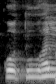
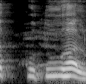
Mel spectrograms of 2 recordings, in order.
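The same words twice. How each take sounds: First: कौतूहल said ko-too-hal; wrong first vowel. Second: कुतूहल said ku-too-hal; correct first vowel. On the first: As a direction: open कौतूहल with an "o" sound. (गलत उच्चारण, कौतूहल को "कोतूहल" बोलें) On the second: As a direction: open कुतूहल with a short "u". (सही उच्चारण, कुतूहल में "कु" से शुरू) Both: Shown as a demonstration. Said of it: "कौतूहल नहीं होता".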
